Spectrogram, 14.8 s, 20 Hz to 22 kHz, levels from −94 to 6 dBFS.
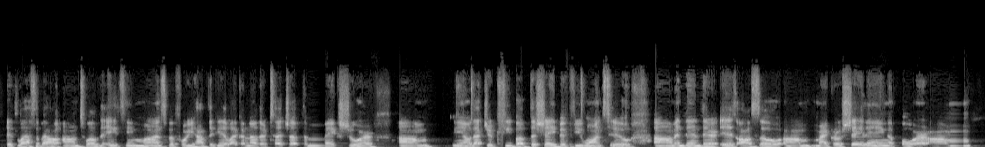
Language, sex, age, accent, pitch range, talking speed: English, female, 20-39, American, 140-160 Hz, 180 wpm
